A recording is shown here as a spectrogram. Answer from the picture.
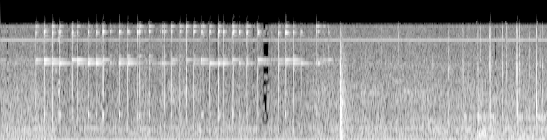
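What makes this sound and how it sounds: An empty round ceramic Minnie Mouse mug, held in one hand, is tapped and scratched with fingernails on its painted side, giving a quick run of bright, short clinks over a faint scratchy hiss and a steady high ringing tone. A single louder knock stands out midway, then the tapping picks up again more sparsely as the mug is turned over to show its base.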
